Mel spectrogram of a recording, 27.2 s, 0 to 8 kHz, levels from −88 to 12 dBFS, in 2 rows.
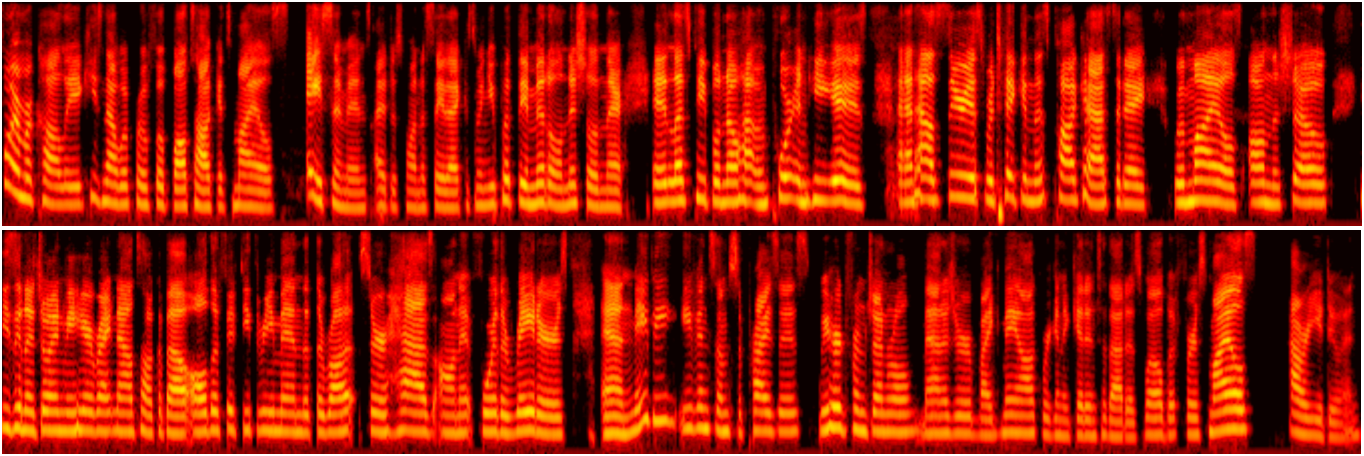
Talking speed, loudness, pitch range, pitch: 215 wpm, -23 LUFS, 190-225 Hz, 205 Hz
